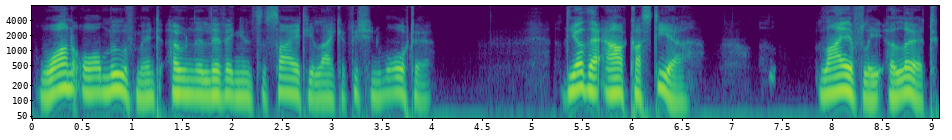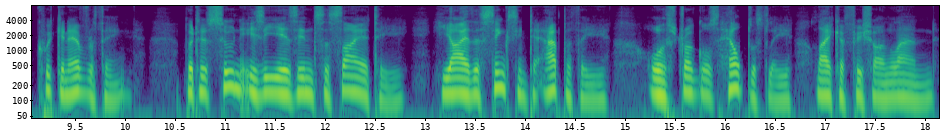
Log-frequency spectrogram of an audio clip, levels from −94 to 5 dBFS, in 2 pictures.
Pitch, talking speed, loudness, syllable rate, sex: 130 Hz, 140 wpm, -18 LUFS, 4.7 syllables/s, male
